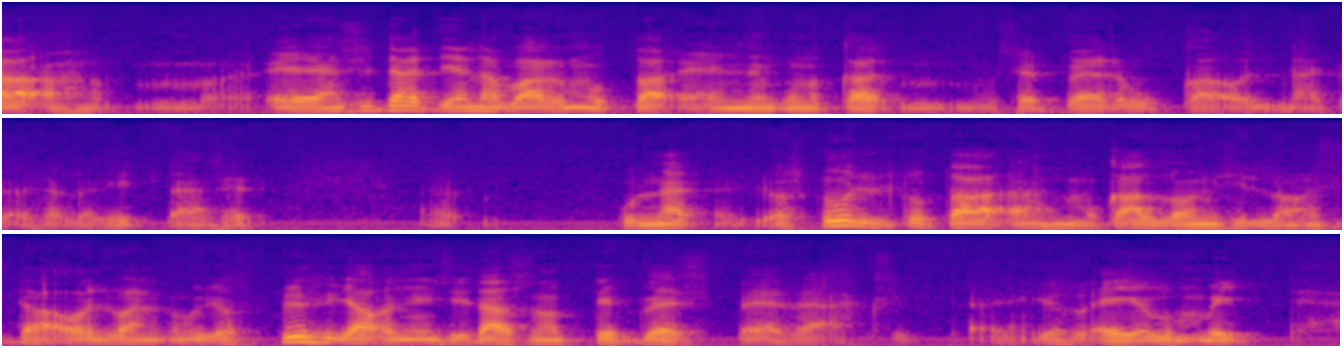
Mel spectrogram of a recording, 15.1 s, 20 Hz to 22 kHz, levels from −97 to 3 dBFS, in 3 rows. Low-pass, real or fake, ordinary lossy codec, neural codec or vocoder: 19.8 kHz; fake; none; codec, 44.1 kHz, 7.8 kbps, Pupu-Codec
